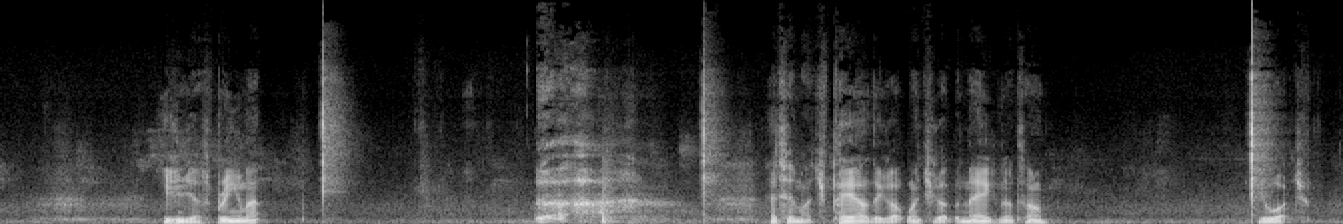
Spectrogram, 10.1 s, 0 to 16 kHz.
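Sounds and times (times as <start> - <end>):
magnets clicking against metal: 2.4 - 2.7.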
